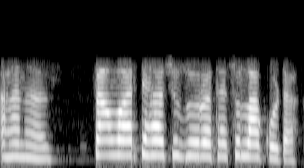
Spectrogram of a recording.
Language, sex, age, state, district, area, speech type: Kashmiri, female, 30-45, Jammu and Kashmir, Shopian, urban, conversation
